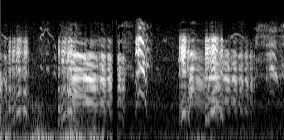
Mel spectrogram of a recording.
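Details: Royal albatross at Taiaroa Head, Dunedin, New Zealand, uttering groaning harmonic calls with arched, wavering notes, with low wind rumble in the background.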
